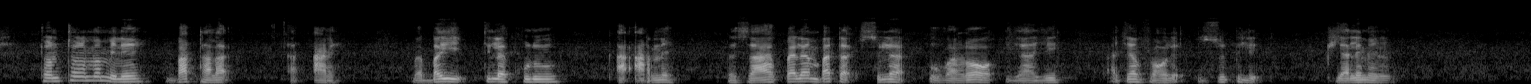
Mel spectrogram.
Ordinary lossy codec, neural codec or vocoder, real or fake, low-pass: Opus, 24 kbps; codec, 44.1 kHz, 7.8 kbps, Pupu-Codec; fake; 14.4 kHz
